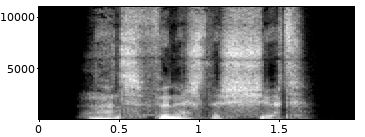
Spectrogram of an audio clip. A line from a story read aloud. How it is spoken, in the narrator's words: growled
